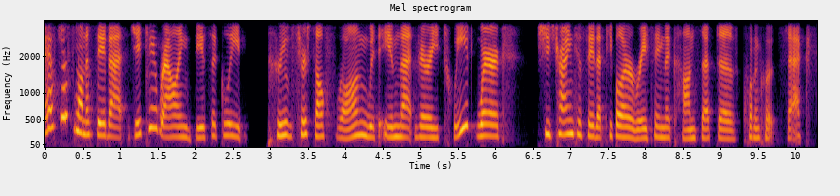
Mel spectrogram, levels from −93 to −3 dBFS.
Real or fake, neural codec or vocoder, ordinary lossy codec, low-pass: fake; codec, 16 kHz, 1 kbps, FunCodec, trained on Chinese and English, 50 frames a second; Opus, 24 kbps; 3.6 kHz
